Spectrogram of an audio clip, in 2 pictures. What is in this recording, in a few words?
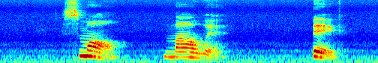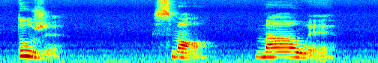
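small big, Polish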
